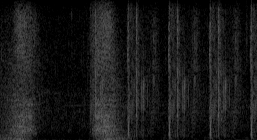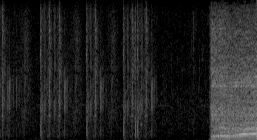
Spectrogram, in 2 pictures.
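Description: Footsteps tread lightly on the ground.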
